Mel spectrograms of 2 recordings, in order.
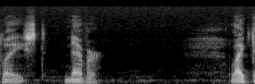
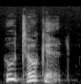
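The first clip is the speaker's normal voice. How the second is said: pitched up on the repeat, demanding an answer; urgent demand; 7 semitones higher than usual. Acted. Women at the tomb question who took the body, demanding. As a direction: demand to know, rising in urgency. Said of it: "they demanded to know".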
